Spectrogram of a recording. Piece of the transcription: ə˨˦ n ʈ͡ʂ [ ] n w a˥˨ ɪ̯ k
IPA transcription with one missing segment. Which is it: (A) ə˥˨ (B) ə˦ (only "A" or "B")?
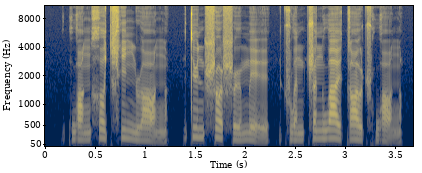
B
